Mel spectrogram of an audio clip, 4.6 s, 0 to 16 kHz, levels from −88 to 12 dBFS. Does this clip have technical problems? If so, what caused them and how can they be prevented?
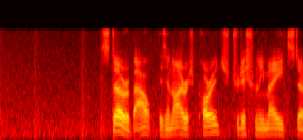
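No, there are no technical problems in this speech clip, so there is nothing to prevent. What can be heard is faint room noise sitting about 25 dB below the speech, and the bandwidth limit of G.722 wideband telephone coding at 64 kbit/s, which leaves the speech clear up to about 7 kHz.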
